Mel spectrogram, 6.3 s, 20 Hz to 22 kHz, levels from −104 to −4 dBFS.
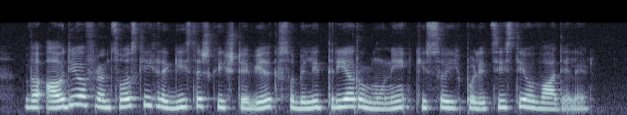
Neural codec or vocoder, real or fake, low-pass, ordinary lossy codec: none; real; 10.8 kHz; none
